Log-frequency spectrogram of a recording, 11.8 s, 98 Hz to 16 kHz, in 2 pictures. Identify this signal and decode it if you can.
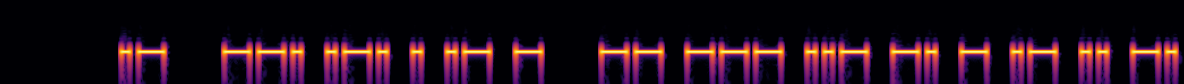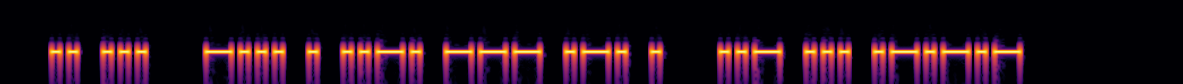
Morse code, heard as a keyed tone, about 28 wpm, 700 Hz. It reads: A GREAT MOUNTAIN IS BEFORE US.
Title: Sentences from Top 1000 Words - Review Part 1 - 28wpm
